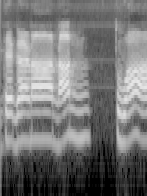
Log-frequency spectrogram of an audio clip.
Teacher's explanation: ग ग को थोड़े में बोलेंगे ग ण में बड़ा करेंगे क्योंकि आ की मात्रा है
